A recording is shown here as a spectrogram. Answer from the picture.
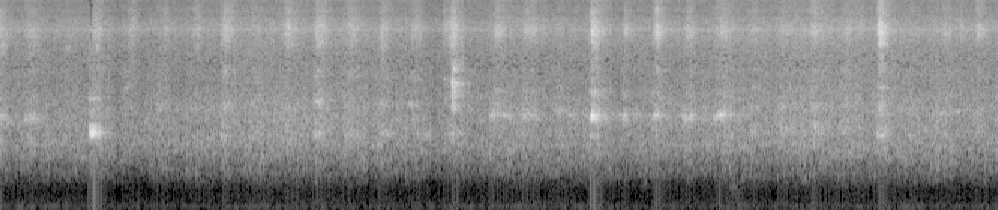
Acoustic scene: restroom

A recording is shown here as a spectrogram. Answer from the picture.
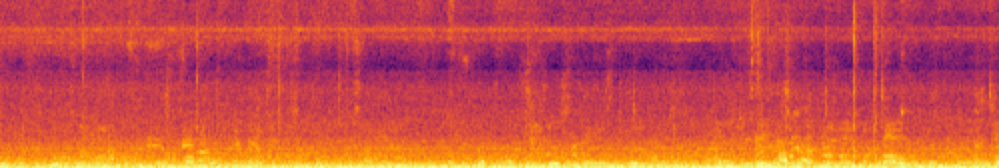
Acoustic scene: bus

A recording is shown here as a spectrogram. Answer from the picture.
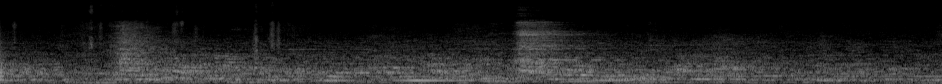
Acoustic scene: crowded indoor space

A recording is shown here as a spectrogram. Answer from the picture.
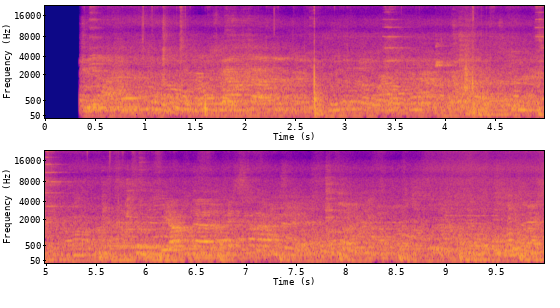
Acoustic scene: restaurant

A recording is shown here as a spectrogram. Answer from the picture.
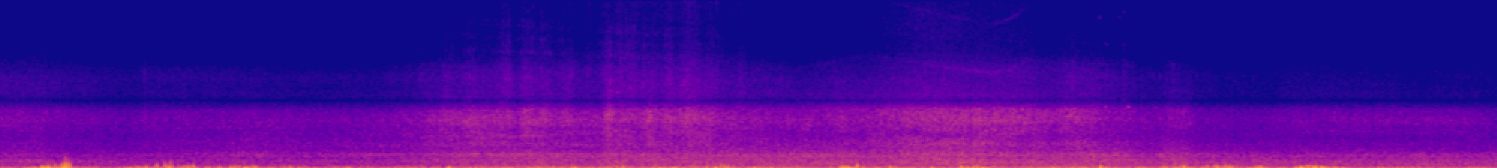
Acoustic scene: street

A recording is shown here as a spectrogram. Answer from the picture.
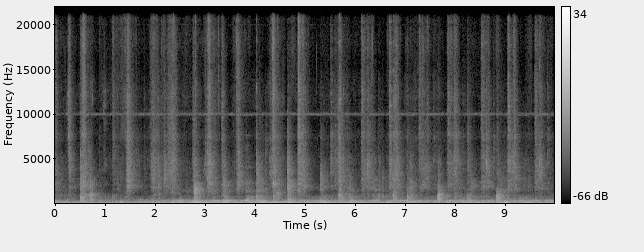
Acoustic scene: elevator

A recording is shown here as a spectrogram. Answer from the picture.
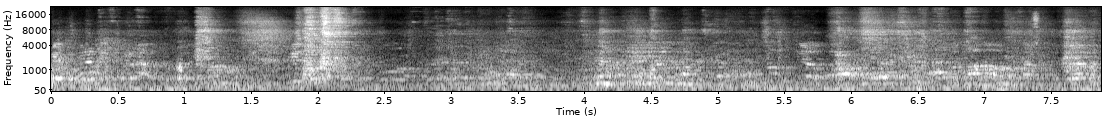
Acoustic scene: restaurant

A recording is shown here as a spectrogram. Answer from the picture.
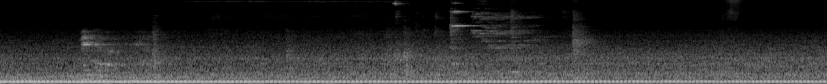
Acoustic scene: elevator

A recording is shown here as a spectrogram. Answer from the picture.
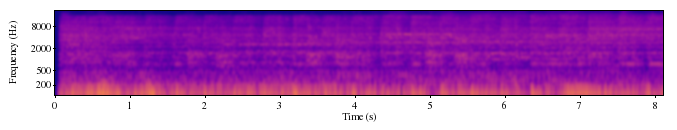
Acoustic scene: car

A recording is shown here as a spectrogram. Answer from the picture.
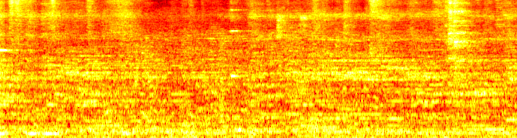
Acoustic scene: cafe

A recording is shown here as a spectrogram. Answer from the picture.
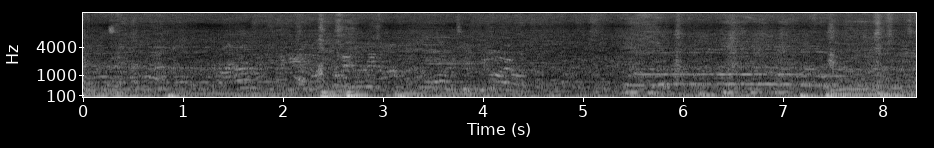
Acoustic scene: park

